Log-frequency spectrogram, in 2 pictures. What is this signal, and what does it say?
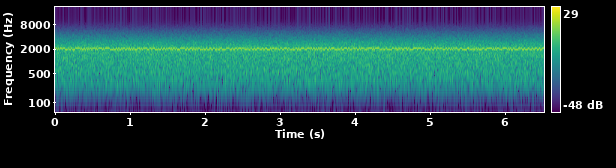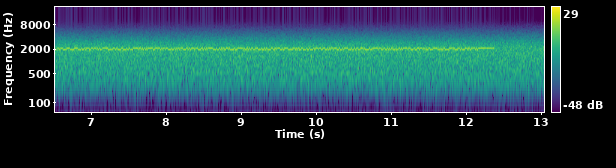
RTTY (75 baud, 170 Hz shift), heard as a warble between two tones, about 2050 Hz centre, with radio static. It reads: … MDYXX DRZXP JFMLD ILOPQ LPHSC BCJYG CRGGX TDCOQ PAJWT ZVYMS PLPOO UJVTE MJXVF YNQNX SEVDW EGGTS HWRUG WEVUR XAPSM OZZBX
